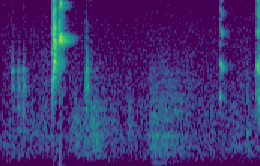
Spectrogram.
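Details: Pet rosy-faced lovebird making a loud, piercing chirp followed by softer scratchy notes and two more shrill calls at the end, with faint low murmuring in between.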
